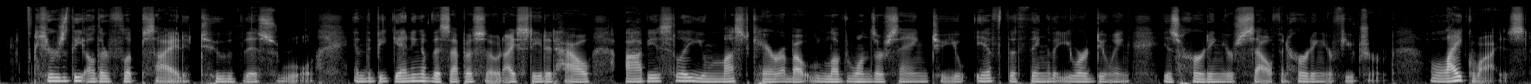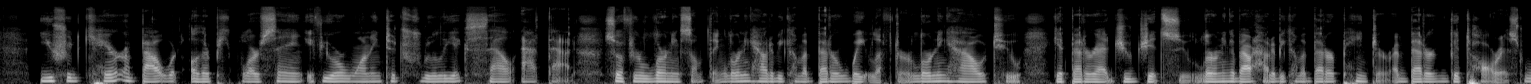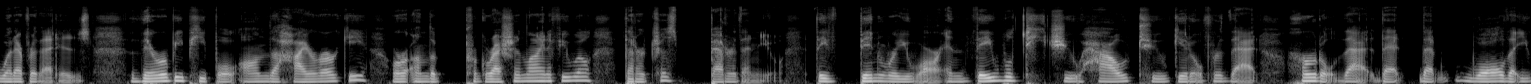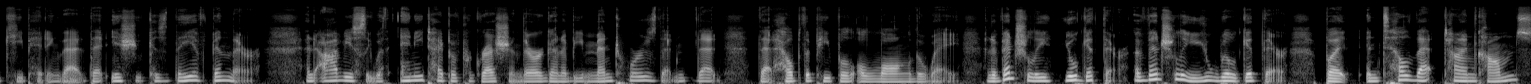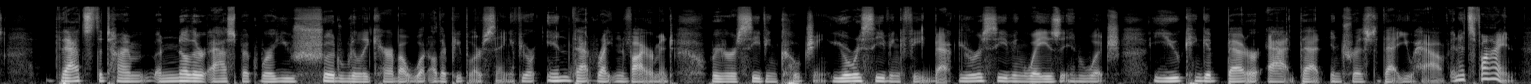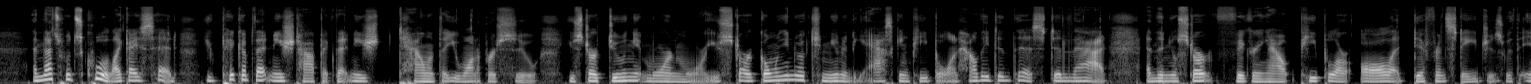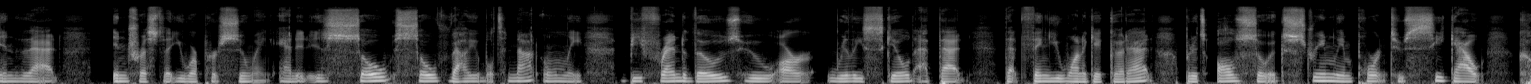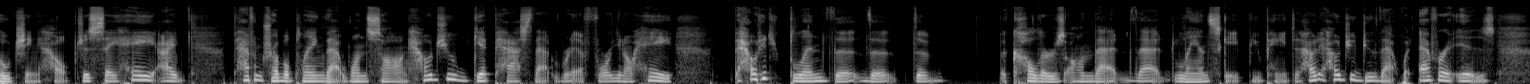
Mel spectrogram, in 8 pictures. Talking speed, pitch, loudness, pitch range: 180 wpm, 140 Hz, -23 LUFS, 130-155 Hz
